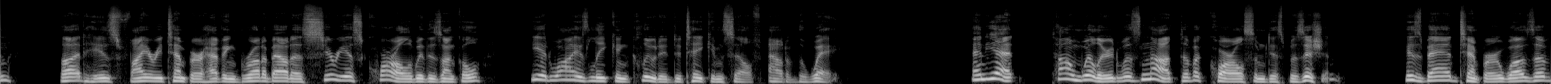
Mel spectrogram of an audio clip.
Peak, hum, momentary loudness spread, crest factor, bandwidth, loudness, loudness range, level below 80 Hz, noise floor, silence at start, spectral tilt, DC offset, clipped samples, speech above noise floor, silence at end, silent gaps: -4 dBFS; none; 9 LU; 16 dB; 15.5 kHz; -21 LUFS; 5 LU; -62 dBFS; under -90 dBFS; 0 s; -7 dB/octave; under 0.1%; under 0.1%; over 70 dB; 0 s; 0.31-0.59 s, 5.11-5.30 s, 8.54-9.71 s, 10.38-10.51 s, 13.48-14.02 s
